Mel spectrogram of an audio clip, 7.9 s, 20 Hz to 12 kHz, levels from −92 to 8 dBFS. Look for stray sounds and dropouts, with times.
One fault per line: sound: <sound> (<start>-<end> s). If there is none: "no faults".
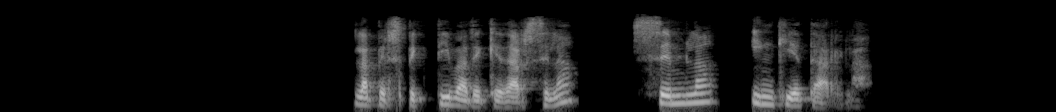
no faults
